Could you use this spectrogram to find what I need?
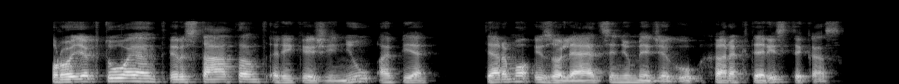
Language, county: Lithuanian, Šiauliai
